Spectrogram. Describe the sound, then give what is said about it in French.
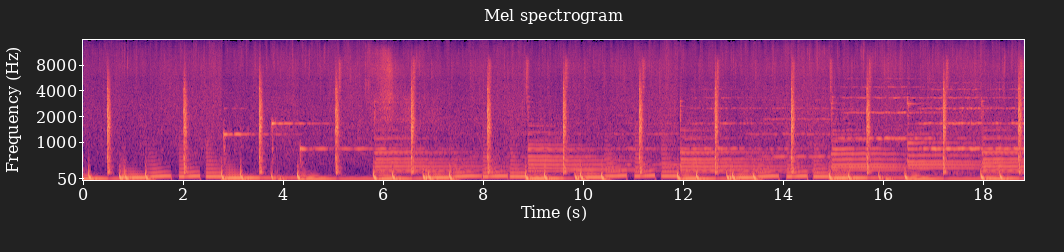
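A soft lo-fi music track with mellow harmonic chords and sharp percussive clicks, layered over a light, steady patter of rain that hisses gently underneath throughout. “C'est texturé, la petite pluie derrière.”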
